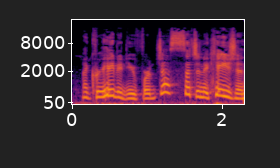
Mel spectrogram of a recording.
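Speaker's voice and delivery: laughing warmly while speaking. A narrator reads a man speaking to the ball he created, laughing warmly. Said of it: "he laughed warmly".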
